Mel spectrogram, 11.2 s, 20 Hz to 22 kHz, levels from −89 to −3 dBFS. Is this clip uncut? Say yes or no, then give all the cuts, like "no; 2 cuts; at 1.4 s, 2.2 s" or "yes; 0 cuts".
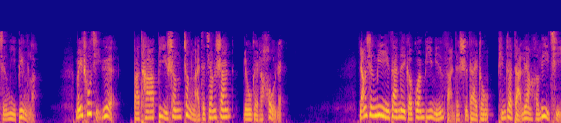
yes; 0 cuts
